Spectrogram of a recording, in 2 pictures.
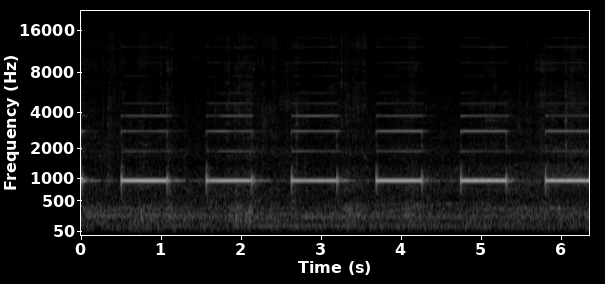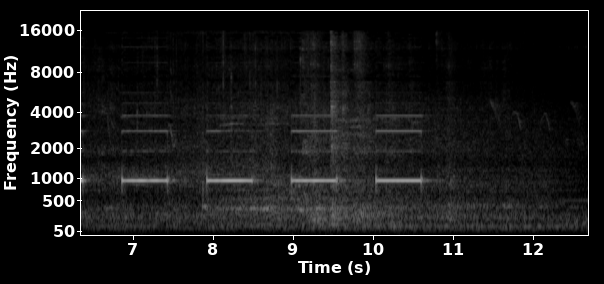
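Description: Railway level-crossing warning alarm beeping: a steady electronic tone, about half a second on and half a second off, repeating about once a second ten times, then stopping. A low rumble runs underneath.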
